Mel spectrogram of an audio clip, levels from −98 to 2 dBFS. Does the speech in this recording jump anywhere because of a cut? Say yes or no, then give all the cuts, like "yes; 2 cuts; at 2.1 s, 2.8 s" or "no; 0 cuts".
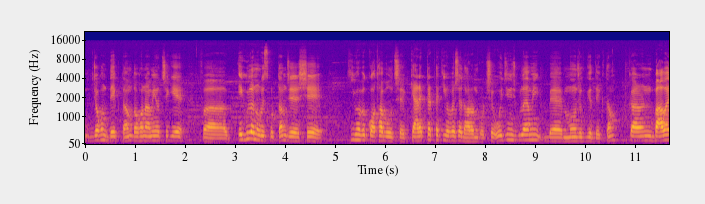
yes; 1 cut; at 10.7 s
